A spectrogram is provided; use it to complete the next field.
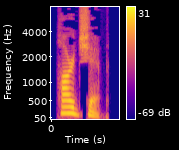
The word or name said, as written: hardship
